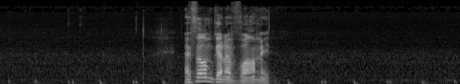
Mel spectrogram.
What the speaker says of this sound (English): Oh, you can hear heartbeats in the background.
